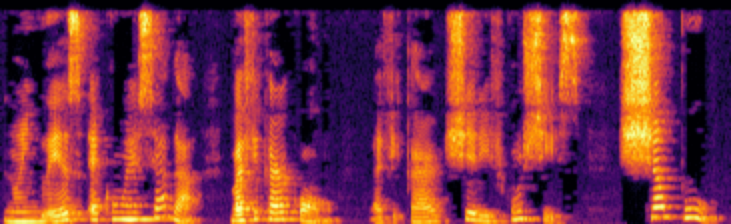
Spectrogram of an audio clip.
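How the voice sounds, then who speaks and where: A woman's voice: medium pitch, very animated, takes it slowly, hardly any pauses. A Brazilian woman teacher giving a spelling lesson, reading out word lists and checking in with the class as she goes. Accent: Brazilian Portuguese.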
